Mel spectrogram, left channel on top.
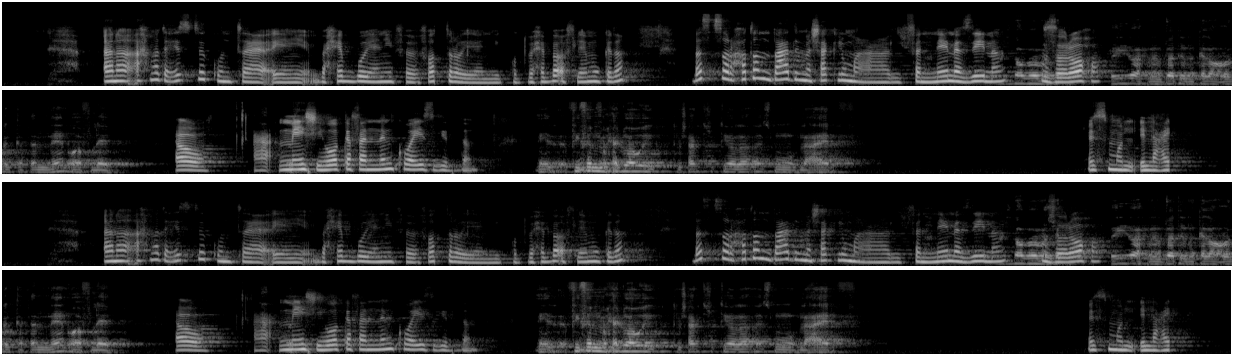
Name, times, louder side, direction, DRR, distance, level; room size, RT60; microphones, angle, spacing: voice 1, 1.0-6.3 6.5-10.1 10.4-11.0 14.0-14.4 14.8-17.1 23.2-24.0, left 3 dB, 50° left, 1.0 m, -27 dB
voice 2, 10.1-10.6 11.1-13.4 14.9-15.2 17.6-20.6, right 1 dB, 15° right, 2.3 m, -34 dB
29.0 x 24.0 x 8.4 m
head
